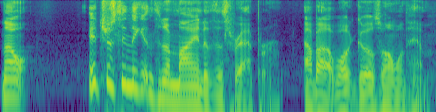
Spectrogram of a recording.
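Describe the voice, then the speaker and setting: A man speaking as a podcast host, giving solo commentary in halting, short phrases. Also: on the low side, huge pitch swings, darkish tone, no echo.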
